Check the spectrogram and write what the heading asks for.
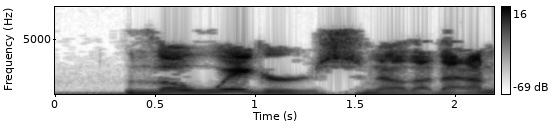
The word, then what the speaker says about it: Uyghurs: The Uyghurs. No, I'm not. That's how you pronounce it.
